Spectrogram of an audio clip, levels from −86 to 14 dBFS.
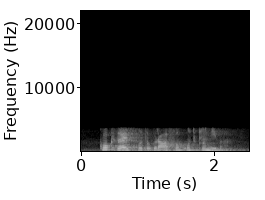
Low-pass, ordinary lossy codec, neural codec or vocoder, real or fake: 3.6 kHz; none; none; real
